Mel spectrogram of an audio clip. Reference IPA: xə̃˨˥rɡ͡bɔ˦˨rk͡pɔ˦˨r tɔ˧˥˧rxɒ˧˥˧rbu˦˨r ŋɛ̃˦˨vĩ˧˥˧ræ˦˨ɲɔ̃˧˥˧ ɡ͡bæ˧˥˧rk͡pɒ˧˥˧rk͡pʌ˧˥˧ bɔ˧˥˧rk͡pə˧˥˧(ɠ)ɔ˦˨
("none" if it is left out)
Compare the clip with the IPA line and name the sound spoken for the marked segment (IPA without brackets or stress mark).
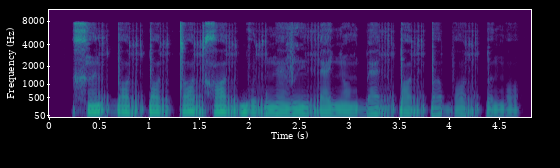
ŋ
